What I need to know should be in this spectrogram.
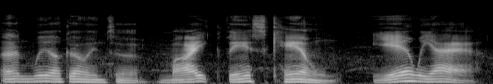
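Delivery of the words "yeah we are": put-on Australian accent. Answering briefly, slipping into an aussie accent. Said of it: "I just adopted my Aussie accent there".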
